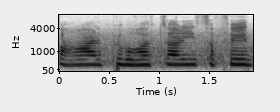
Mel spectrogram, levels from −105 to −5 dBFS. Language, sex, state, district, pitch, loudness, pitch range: Hindi, female, Uttar Pradesh, Muzaffarnagar, 255 Hz, -14 LUFS, 245-260 Hz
